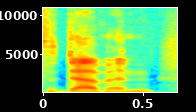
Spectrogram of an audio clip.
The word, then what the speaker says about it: Devon: we goes you know it's actually not Devon Avenue it's Devon that's how that's how it's supposed to be pronounced well we call it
